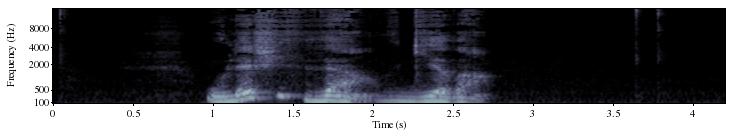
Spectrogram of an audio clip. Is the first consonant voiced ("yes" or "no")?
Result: yes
